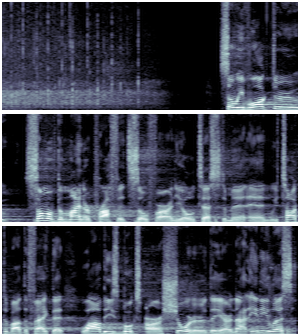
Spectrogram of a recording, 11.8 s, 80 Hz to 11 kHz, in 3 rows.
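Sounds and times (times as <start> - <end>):
congregation applause during a church service: 0.0 - 2.4
speech: 3.0 - 11.8.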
